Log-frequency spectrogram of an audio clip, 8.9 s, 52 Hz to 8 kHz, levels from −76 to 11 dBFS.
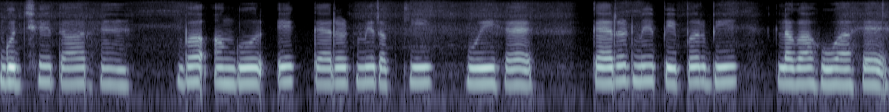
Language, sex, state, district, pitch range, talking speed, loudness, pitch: Hindi, female, Uttar Pradesh, Hamirpur, 185-200 Hz, 115 wpm, -19 LUFS, 195 Hz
